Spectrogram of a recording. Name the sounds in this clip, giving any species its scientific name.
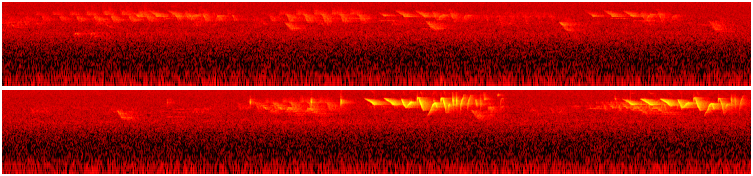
Seiurus aurocapilla, Corvus brachyrhynchos, Parkesia motacilla, Catharus fuscescens, Poecile atricapillus, Hylocichla mustelina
